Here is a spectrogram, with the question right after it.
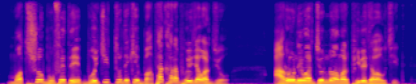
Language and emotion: Bengali, surprised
